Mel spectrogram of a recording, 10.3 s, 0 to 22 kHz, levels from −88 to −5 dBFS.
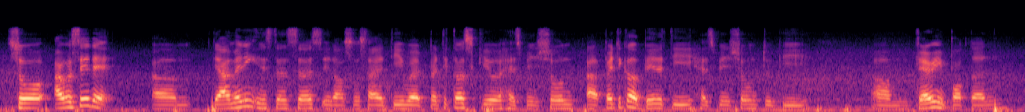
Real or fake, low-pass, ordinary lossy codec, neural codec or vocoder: real; none; none; none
